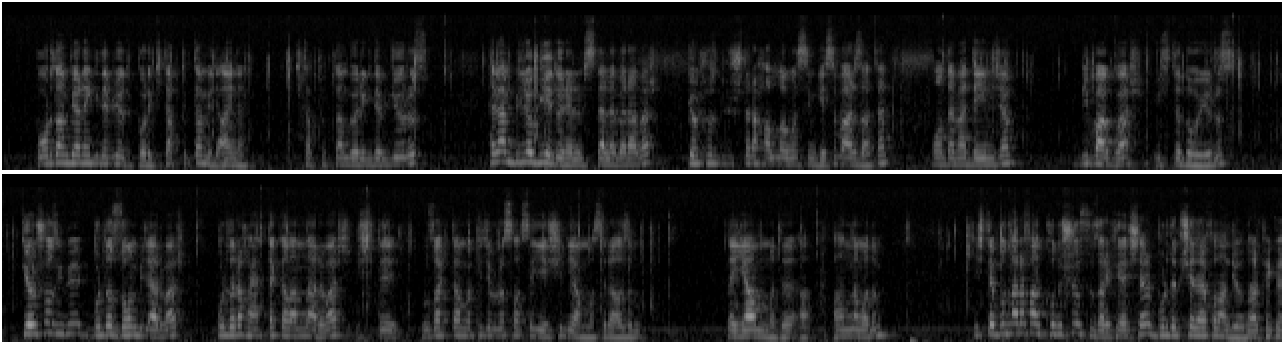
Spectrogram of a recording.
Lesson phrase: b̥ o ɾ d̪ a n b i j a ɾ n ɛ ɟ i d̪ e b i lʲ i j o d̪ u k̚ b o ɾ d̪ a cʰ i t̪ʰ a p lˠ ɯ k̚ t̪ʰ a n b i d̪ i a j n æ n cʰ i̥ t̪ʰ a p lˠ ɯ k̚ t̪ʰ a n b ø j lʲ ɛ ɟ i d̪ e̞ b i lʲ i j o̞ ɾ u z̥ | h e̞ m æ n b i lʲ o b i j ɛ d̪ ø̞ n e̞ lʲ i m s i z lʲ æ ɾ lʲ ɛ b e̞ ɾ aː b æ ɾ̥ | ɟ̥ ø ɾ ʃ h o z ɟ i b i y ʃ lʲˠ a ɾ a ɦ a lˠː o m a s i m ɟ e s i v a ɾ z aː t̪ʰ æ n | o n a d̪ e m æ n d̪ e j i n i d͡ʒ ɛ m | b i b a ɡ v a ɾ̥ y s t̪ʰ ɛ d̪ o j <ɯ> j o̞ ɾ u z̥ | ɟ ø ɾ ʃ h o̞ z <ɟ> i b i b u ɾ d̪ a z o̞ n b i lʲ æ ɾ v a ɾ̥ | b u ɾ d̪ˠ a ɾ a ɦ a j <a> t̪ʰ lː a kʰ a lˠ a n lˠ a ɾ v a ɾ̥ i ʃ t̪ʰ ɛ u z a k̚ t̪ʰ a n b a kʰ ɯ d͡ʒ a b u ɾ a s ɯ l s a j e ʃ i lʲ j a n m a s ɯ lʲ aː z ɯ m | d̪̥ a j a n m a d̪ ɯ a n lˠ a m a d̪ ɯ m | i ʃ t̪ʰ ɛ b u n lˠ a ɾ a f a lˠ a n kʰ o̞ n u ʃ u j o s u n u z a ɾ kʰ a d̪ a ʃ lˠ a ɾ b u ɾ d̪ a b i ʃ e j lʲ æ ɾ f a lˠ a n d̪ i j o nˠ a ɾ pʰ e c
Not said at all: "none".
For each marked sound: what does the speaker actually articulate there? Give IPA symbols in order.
u, ɟ, a

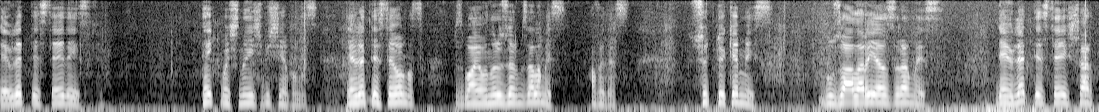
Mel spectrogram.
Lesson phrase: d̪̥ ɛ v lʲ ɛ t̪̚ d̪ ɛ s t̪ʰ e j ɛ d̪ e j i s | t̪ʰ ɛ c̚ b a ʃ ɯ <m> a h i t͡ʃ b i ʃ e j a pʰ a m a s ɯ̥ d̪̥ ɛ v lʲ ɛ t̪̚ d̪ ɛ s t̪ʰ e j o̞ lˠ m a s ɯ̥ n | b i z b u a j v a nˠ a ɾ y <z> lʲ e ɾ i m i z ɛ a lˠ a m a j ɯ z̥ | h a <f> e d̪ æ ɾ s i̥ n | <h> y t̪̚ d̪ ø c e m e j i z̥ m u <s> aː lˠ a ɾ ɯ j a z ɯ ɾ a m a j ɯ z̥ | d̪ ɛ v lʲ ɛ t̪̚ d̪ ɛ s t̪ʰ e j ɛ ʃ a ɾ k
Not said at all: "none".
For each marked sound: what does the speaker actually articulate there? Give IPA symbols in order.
n, z, f, s, z

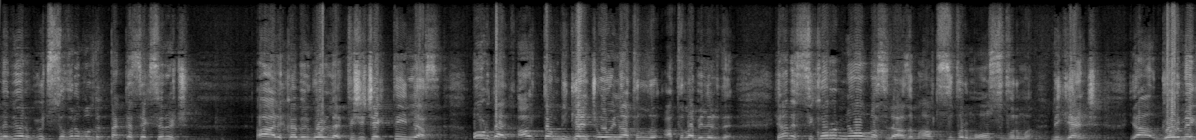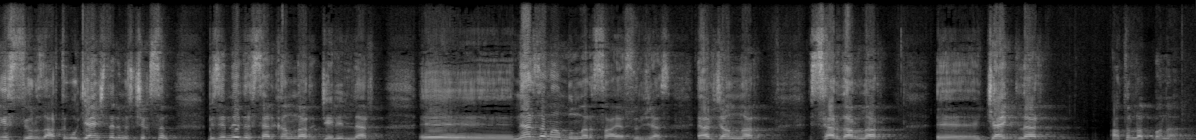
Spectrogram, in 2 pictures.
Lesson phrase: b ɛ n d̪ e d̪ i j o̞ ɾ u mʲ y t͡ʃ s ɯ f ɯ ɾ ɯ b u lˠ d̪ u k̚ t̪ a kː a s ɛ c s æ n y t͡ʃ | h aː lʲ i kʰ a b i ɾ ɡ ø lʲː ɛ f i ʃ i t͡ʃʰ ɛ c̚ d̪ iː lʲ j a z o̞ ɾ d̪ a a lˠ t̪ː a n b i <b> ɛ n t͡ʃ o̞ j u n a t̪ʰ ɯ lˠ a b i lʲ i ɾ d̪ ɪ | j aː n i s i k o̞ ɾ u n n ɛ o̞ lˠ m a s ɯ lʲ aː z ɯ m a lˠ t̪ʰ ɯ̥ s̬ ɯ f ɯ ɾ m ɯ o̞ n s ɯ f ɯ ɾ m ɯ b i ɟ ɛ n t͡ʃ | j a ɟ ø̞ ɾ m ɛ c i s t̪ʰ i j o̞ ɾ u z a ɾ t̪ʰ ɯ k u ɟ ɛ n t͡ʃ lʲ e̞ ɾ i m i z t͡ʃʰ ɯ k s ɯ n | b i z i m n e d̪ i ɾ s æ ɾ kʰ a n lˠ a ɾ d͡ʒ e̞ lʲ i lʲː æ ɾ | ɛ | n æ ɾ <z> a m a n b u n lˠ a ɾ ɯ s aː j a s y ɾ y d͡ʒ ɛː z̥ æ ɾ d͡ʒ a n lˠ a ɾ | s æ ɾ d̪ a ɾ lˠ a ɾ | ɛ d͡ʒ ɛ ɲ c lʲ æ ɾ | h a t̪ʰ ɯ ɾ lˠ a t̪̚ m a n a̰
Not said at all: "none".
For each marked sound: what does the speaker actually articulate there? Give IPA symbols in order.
ɟ, z

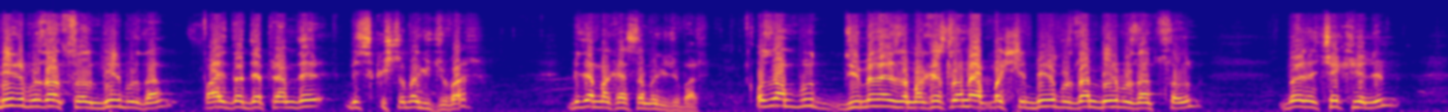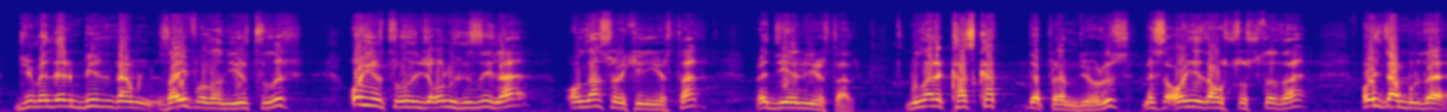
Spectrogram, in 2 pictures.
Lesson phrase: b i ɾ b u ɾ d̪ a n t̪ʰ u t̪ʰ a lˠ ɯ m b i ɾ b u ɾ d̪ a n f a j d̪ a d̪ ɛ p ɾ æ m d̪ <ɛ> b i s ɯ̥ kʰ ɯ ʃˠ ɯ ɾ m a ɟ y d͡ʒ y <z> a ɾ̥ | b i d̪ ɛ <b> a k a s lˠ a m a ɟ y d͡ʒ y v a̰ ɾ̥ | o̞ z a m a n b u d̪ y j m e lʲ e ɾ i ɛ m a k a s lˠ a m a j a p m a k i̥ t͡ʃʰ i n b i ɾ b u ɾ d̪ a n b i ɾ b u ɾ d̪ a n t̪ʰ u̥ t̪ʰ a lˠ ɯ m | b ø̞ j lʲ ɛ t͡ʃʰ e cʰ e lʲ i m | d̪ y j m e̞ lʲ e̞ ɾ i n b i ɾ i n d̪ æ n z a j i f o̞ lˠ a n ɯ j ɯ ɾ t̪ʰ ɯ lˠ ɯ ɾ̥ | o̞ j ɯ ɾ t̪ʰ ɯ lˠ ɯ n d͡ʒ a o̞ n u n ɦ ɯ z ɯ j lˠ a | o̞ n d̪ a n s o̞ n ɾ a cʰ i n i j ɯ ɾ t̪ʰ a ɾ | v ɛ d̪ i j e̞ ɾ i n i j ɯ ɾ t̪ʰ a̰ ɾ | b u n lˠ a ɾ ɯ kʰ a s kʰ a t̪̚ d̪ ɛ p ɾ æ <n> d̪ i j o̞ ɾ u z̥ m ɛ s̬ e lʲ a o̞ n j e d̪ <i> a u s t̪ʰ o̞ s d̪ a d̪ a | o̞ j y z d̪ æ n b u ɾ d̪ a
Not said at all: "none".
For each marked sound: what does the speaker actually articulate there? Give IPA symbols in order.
ɛ, v, m, m, i

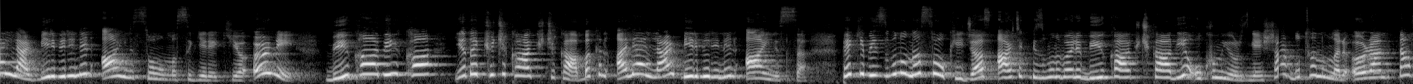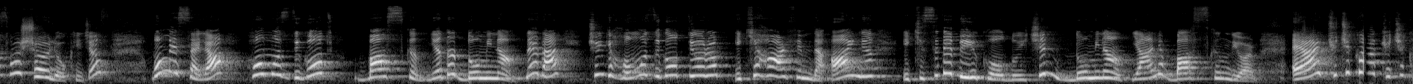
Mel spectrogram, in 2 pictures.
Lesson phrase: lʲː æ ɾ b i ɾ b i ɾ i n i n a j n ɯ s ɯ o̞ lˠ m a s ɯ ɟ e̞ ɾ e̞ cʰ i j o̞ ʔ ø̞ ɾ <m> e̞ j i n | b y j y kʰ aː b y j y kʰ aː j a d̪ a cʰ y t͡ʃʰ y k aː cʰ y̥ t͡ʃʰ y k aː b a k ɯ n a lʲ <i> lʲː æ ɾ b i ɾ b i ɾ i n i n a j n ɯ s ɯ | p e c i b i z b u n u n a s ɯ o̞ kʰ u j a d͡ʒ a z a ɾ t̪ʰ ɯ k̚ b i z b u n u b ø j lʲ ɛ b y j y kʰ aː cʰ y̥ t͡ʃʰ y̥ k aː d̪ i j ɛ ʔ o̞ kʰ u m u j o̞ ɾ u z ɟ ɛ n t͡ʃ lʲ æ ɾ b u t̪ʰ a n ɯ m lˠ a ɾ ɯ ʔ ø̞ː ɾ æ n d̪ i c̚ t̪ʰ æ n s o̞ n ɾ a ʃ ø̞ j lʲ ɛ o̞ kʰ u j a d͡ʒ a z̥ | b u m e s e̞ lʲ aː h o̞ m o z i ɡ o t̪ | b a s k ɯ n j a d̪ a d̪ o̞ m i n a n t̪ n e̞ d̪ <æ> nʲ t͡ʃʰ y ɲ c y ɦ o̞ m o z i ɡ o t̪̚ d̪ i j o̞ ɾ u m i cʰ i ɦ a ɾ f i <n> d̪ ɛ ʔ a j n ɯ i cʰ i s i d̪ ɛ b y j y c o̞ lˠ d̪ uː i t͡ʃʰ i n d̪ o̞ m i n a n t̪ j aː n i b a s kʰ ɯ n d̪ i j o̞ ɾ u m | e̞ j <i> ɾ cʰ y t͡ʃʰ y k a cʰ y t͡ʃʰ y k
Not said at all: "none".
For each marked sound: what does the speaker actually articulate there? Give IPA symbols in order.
n, æ, æ, m, æ

